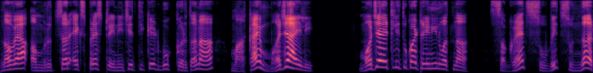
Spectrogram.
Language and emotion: Goan Konkani, happy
